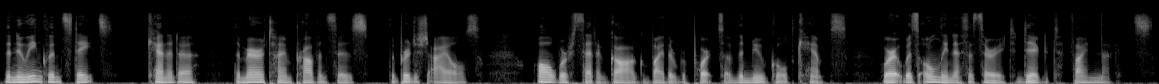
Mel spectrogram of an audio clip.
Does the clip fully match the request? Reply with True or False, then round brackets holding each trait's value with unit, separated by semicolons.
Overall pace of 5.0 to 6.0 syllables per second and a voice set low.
True (5.4 syllables/s; 95 Hz)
